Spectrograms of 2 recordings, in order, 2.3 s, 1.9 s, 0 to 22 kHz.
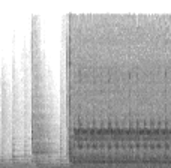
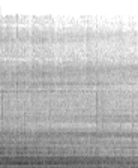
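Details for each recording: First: Niche Duo coffee grinder being zeroed after moving the bean hopper: motor spins up with a bright, hissy metallic scrape over the hum as the burrs just touch at the zero point. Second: Niche Duo domestic coffee grinder with 83 mm flat burrs grinding beans: a steady high whirring grind with a light rattle that changes and eases as the beans run out near completion. Normal grinding.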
